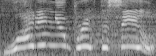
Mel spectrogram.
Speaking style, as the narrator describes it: she screams and looks up at me and goes

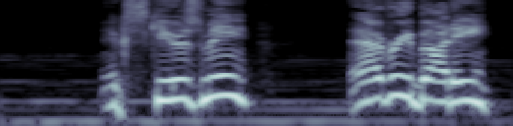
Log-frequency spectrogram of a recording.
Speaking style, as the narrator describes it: he bellowed

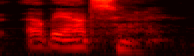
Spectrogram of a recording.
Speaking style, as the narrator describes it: I murmured

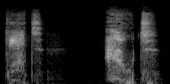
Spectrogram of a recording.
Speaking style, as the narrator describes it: I don't know what bravery I mustered out of my ass, but I whispered

